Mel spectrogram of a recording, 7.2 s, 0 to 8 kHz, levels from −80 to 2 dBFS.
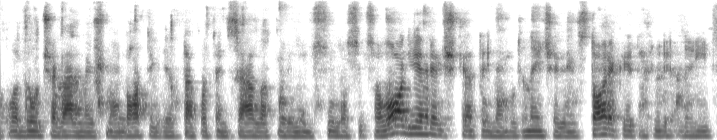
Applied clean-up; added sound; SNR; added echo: neural mask model Resemble Enhance denoiser.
